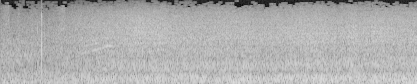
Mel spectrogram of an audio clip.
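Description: Waves crash and churn against rocks.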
